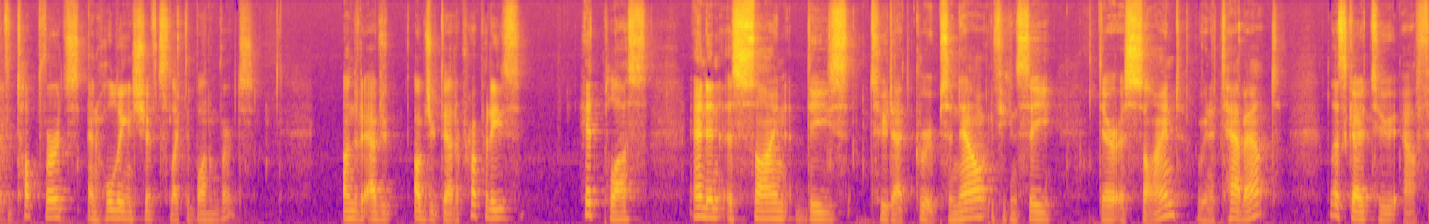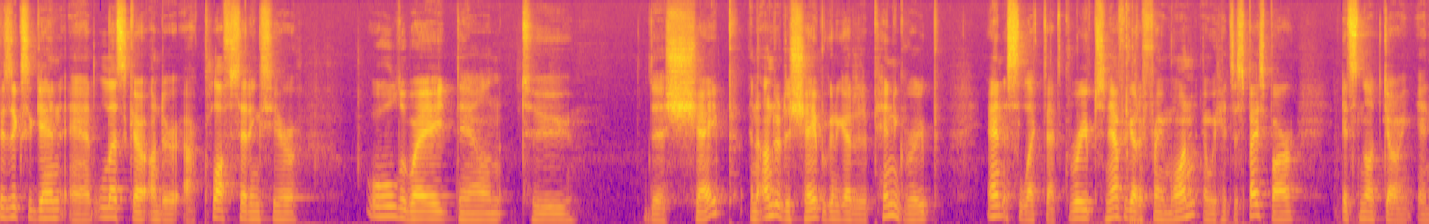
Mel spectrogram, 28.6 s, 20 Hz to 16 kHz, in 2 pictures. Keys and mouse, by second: 3.5-5.9 middle drag, 5.9-14.1 drag, 9.9 alt+a, 12.3 Tab, 14.1-21.2 middle drag, 21.2-28.5 drag, 25.5 shift+Left, 26.5 space.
